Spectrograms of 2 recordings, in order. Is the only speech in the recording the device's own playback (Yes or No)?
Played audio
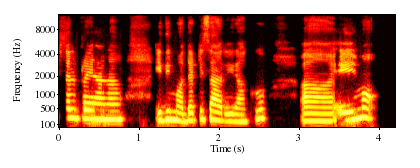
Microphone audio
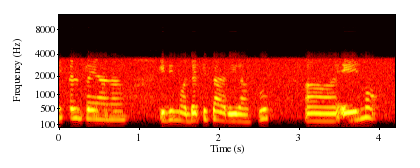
Yes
